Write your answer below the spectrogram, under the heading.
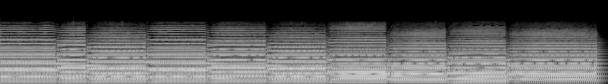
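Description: Instrumental hymn played as held brass chords, the chord changing every half second to a second, stopping abruptly at the very end.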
